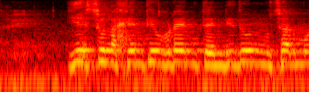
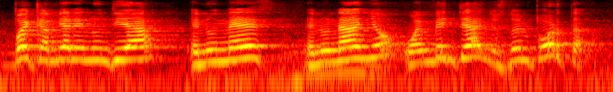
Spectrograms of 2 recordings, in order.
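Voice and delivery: loud, high, emphatic list; insistent raised-voice sermon delivery; full-force preaching; 6 semitones higher, 6 dB louder than usual. Acted. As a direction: raise the voice and drive each item home.

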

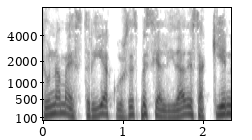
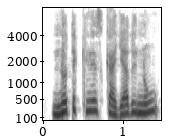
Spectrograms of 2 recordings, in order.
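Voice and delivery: ordinary talk

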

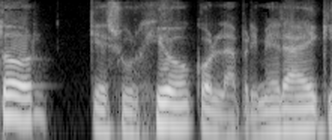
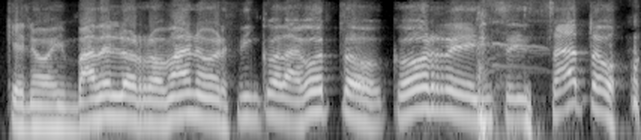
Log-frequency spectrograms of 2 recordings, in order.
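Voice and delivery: alarm shout; 8 semitones higher than usual. Pretend. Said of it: "Y se ríe el tío".

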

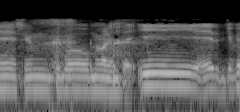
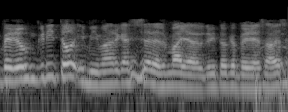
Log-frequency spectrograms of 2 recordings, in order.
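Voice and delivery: usual speaking voice

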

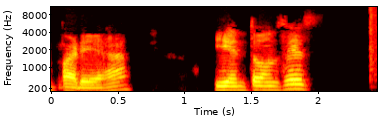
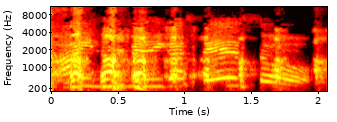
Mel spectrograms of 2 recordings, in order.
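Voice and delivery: much higher and louder, laughing denial; laughing protest; 11 semitones higher, 8 dB louder than usual. Retold or imitated. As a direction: squeal it through laughter, embarrassed. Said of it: "Y le digo".

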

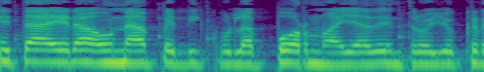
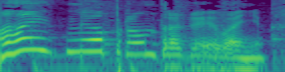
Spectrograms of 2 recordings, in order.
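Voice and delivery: a bit higher, quick flustered excuse; embarrassed excuse; 7 semitones higher, faster than usual. Retold or imitated. Naked girl caught in the fitting room, quick flustered excuse. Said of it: "así como".

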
